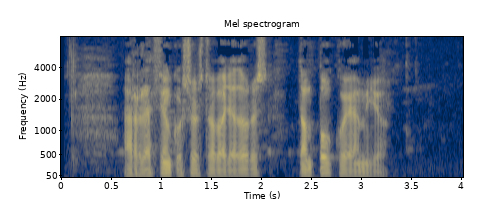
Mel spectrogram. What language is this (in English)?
Galician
